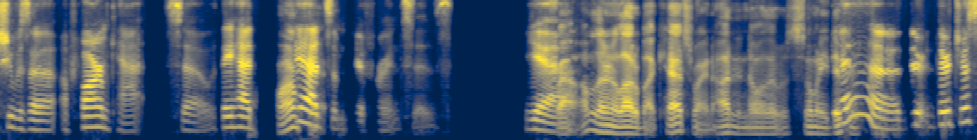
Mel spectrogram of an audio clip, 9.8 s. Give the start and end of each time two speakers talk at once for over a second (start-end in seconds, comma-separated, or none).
none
